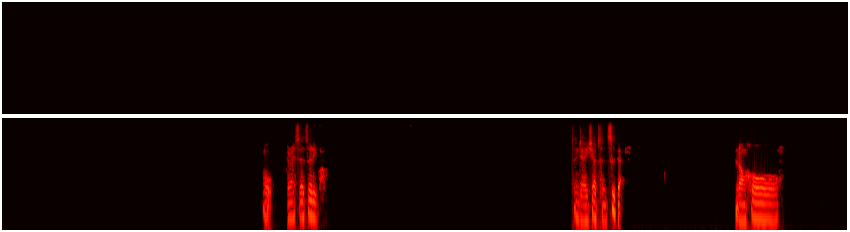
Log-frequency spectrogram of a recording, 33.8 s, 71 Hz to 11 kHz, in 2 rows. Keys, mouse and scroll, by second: 0.9-3.0 drag, 3.4 ctrl+z, 7.6 click, 8.7 middle click, 9.1 shift+middle click, 9.8 scroll up 1, 10.7 middle click, 11.5-14.1 drag, 20.5 scroll down 1, 21.5 shift+middle click, 21.9 scroll up 1, 23.0-29.0 drag, 29.1 ctrl+s.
